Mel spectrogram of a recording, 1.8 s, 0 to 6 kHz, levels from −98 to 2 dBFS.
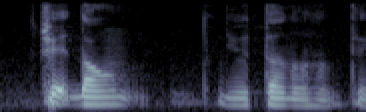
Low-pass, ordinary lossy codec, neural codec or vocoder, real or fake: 5.4 kHz; none; none; real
